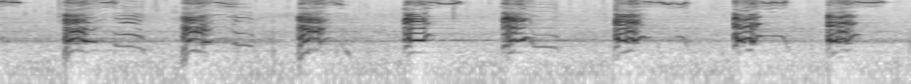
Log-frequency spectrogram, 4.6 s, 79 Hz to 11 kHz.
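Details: Kishu puppy, white male aged 56 days, filmed 14 March 2020, barking in a steady series of sharp high yips, about two per second, each followed by a brief falling squeal.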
